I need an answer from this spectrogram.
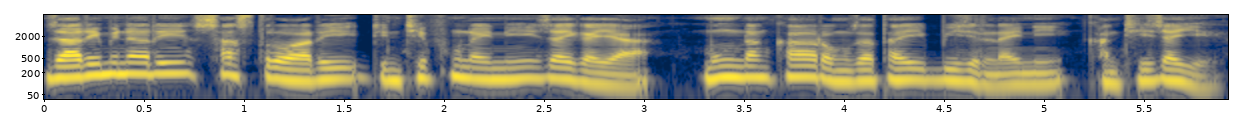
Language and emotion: Bodo, neutral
